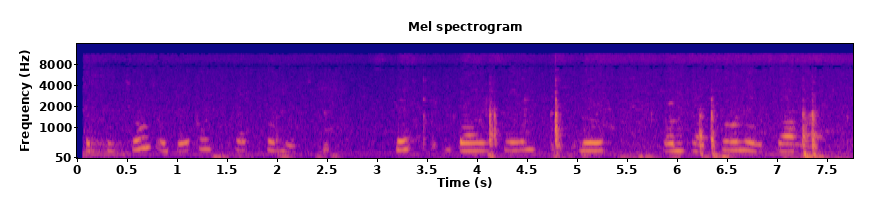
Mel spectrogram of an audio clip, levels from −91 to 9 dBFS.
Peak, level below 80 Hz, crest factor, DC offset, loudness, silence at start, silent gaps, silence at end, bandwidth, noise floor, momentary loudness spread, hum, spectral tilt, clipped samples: -8 dBFS; -46 dBFS; 26 dB; under 0.1%; -33 LUFS; 0.05 s; none; 0 s; 11.5 kHz; -57 dBFS; 18 LU; none; -6.5 dB/octave; under 0.1%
